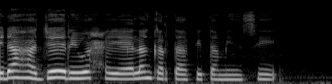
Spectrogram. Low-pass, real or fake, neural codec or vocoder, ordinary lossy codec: 14.4 kHz; real; none; none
